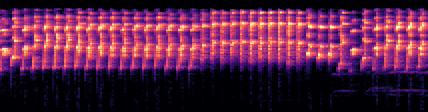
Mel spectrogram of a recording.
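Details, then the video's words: Long chattering song of a lovebird fighter, used as a lure to rouse other lovebirds: a rapid, shrill, evenly pulsing trill of high notes carrying through, shifting slightly in pitch near the end. "Pancingan Suara Lovebird Ngekek Panjang"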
